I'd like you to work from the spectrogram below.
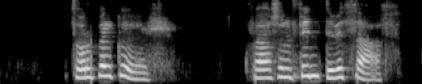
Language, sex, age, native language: Icelandic, female, 11, Icelandic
